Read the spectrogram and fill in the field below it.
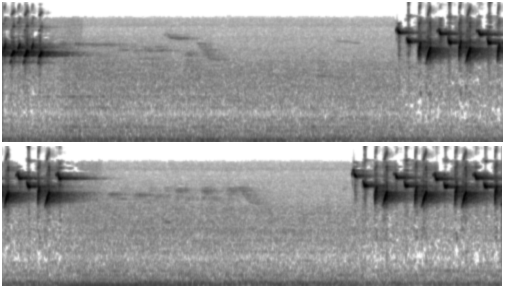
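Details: Goldfinch singing, a song used for courtship and communication. A short high note opens, then two fast twittering phrases of about six tinkling notes each, separated by roughly three seconds of silence.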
